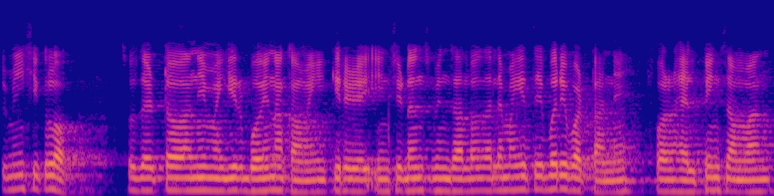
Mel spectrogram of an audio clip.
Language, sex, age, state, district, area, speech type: Goan Konkani, male, 18-30, Goa, Bardez, urban, spontaneous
